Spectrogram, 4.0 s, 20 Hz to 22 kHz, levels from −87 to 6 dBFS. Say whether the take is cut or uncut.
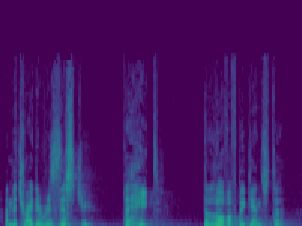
cut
